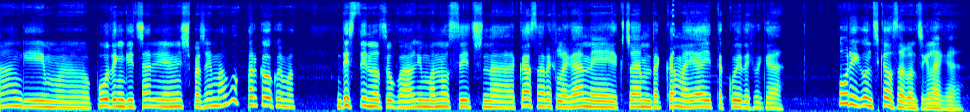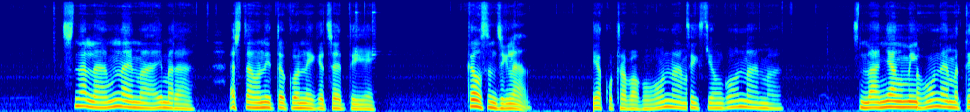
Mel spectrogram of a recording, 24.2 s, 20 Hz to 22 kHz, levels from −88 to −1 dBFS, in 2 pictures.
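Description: A speech clip with damaged data in a compressed stream: brief glitches at 1.77, 8.40, 14.27 and 23.57 s, and at 20.69 to 20.71 s just before "kuna ima". Corrupted frames made the decoder lose sync, showing as thin broadband vertical streaks and sudden waveform discontinuities.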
